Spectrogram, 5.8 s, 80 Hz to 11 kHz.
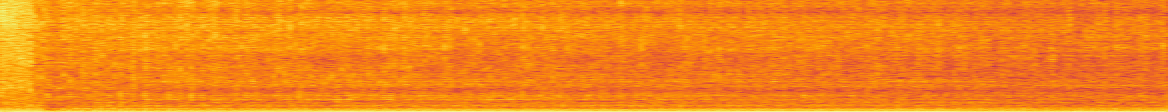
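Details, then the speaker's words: Fiat Seicento Abarth with newly fitted turbo and Ecumaster ECU, second first start, no radiator fitted: low steady idle at 950 rpm, air-fuel ratio 13–13.9, everything synchronized, battery charging; smooth normal idle. "Là, la ratio air essence, il me dit 13, 13.3, 13.7, 13.8, 13.9. On est à 950 tours. Tout est synchronisé."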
